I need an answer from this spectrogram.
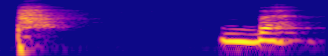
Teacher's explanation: son consonantes que se producen con los dos labios y que son producidos con una oclusión. La lengua no hace nada. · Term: oral stop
